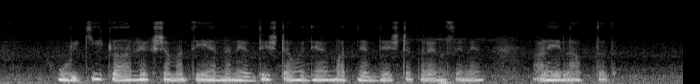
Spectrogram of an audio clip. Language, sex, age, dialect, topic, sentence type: Kannada, female, 36-40, Dharwad Kannada, banking, statement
